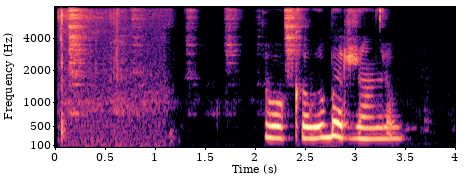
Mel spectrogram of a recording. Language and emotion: Russian, neutral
